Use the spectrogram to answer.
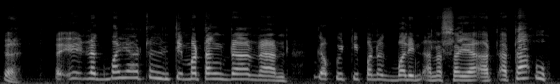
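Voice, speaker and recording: A comic Ilocano villager in a radio drama, excitable and greedy. His voice is pitched extremely high, almost in a woman's range. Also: moderate pace, no echo, heavily acted. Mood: comic complaining.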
